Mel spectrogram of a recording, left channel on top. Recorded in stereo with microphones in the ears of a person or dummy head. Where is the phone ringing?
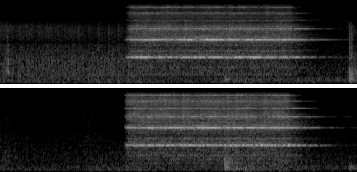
85° right, 6.5 m.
